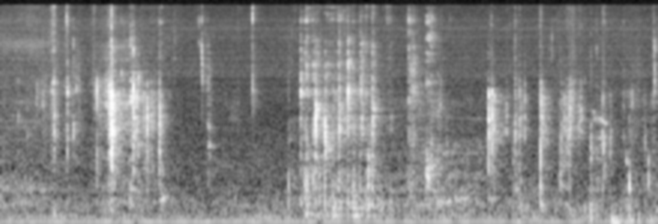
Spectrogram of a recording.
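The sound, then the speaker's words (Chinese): Someone quietly drinks water while recording a talk, with soft sips and several swallows making faint clicky, wet mouth sounds spread over a few seconds, and no talking. “抱歉啊，我没有想要太多剪辑，所以连喝水的声音都会录下去。”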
